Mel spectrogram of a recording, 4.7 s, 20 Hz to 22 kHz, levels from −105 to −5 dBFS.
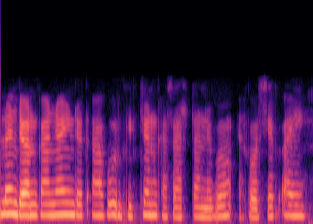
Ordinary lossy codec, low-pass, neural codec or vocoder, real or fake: none; 5.4 kHz; none; real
